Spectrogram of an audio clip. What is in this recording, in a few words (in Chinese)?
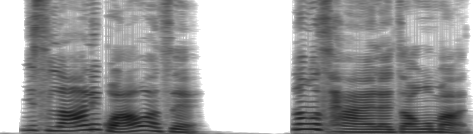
四川话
